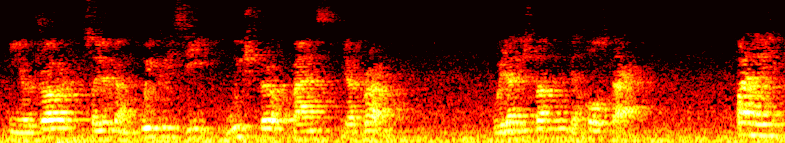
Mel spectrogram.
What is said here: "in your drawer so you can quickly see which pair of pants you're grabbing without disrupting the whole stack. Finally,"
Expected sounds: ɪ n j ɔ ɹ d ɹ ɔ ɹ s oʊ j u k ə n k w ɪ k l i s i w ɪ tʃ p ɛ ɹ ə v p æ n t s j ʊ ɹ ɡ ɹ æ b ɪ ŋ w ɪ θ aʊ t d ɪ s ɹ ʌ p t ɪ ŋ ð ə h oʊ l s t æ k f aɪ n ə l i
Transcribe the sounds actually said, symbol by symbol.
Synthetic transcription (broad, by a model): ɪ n j ɔ ɹ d ɹ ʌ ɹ s oʊ j u k ə n k w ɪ k l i s i w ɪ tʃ b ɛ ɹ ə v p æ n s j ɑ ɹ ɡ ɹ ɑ ɪ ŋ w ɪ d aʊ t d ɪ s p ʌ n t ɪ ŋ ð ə h oʊ l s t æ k f aɪ n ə l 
